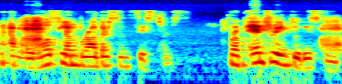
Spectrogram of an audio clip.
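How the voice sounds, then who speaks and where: The woman's tone is bright and sharp. She speaks with a Spanish accent. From Peru. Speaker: politician. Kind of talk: campaign speech. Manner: passionate.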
